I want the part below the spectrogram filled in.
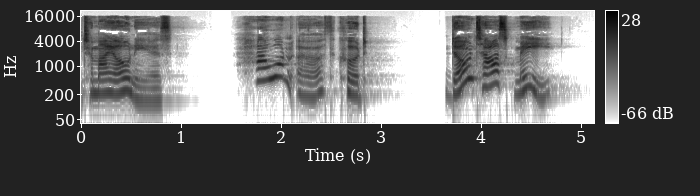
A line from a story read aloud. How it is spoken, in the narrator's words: Hetty said cheerfully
